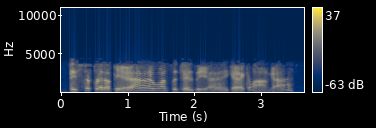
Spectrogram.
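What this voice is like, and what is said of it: Old-timey carnival barker voice. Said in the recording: “dressed as, like, a carny in, like, one of the booths at the Dome, like, selling jerseys with, like, an old-timey accent.”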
